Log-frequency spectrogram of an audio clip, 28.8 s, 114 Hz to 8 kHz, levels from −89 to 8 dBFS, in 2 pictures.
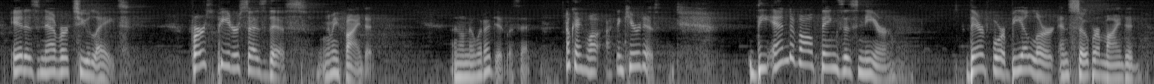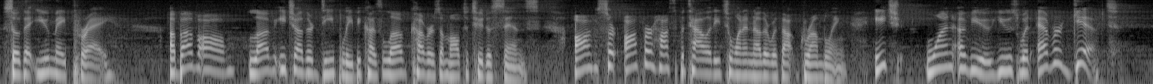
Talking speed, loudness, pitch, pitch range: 150 wpm, -25 LUFS, 195 Hz, 165-235 Hz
